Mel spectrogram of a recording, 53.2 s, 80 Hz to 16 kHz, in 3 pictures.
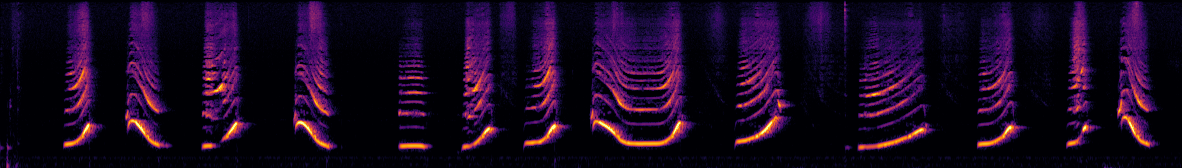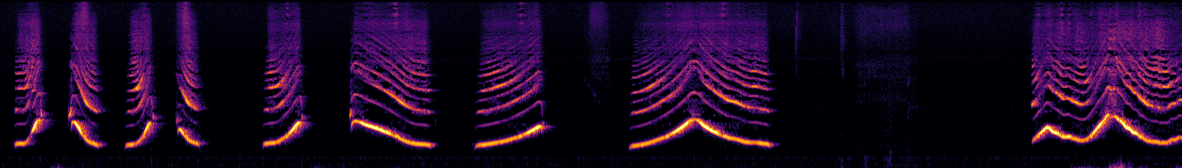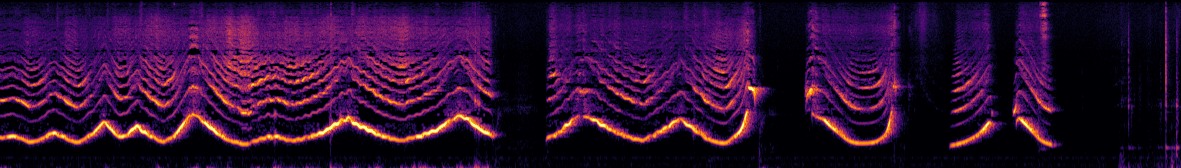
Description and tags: Slide whistle 2
More slide whistle sounds. This time some quicker "up" sounds and a longer wobble sound at the end
slide, whistle, wobble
